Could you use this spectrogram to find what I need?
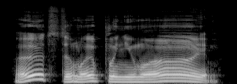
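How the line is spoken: Sighing. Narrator (Russian): вздохнул банкир

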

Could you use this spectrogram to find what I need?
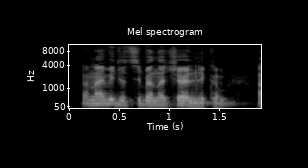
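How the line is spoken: Even, level voice. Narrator (Russian): ответил Кузьма таким же ровным голосом

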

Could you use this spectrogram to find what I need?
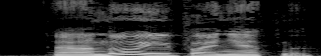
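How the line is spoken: Laughing. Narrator (Russian): засмеялся он

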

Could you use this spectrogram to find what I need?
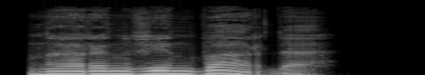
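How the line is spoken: Grim repetition. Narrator (Russian): мрачно повторила Найниф

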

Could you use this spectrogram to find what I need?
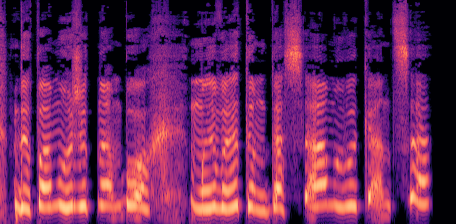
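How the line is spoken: Sobbing. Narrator (Russian): Рыдание сорвалось с ее губ

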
